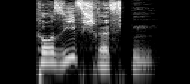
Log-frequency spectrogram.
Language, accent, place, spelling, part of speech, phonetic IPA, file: German, Germany, Berlin, Kursivschriften, noun, [kʊʁˈziːfˌʃʁɪftn̩], De-Kursivschriften.ogg
- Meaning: plural of Kursivschrift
